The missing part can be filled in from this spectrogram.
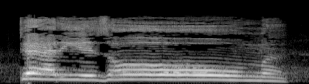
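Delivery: put-on high, loud, slow, excited child's cry.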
